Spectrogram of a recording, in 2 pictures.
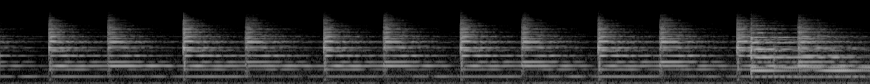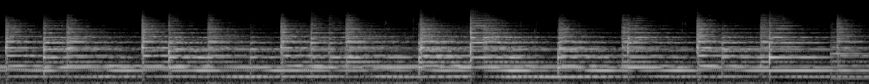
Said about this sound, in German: Es ist 12 Uhr. Sie hören die Glocken der Pfarrkirche Flachau im Pongau, Land Salzburg.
